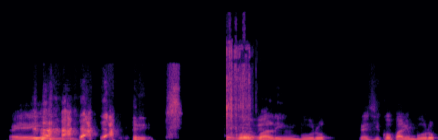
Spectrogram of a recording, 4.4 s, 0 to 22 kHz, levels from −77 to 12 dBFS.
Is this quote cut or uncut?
cut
